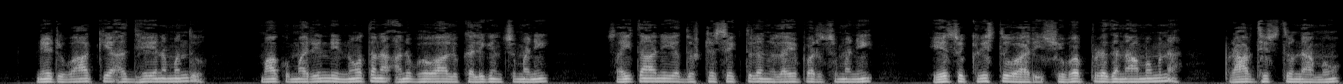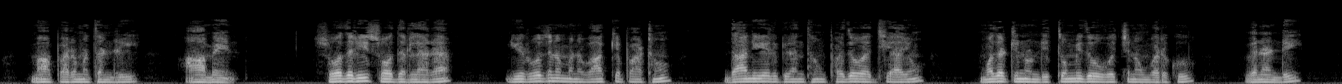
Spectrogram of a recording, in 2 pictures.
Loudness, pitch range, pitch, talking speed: -23 LUFS, 120-135 Hz, 125 Hz, 85 wpm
